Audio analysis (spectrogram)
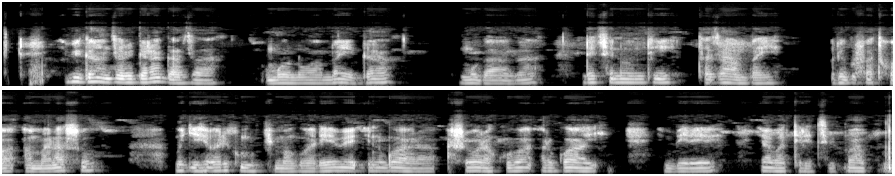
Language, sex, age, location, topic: Kinyarwanda, male, 18-24, Nyagatare, health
